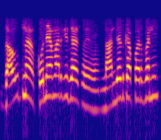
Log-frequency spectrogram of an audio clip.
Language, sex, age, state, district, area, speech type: Marathi, male, 18-30, Maharashtra, Hingoli, urban, conversation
